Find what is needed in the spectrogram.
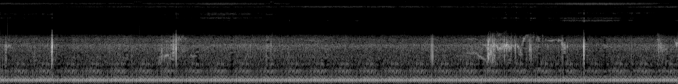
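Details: Endoscopic microsuction clearing severe ear wax impaction from a woman's left ear: steady low suction hum with sharp crackles and slurps as wax enters the tip; straightforward removal, potential attic (superior-posterior) cholesteatoma noted afterward.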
